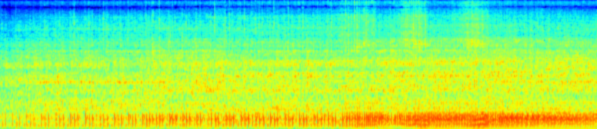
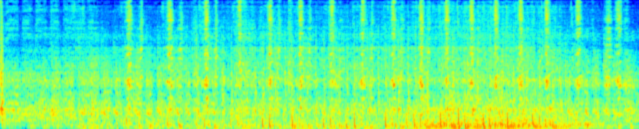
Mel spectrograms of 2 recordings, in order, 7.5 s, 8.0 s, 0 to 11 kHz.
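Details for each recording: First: 1964–67 Toyota Stout pickup, 3R four-cylinder, sitting since 1984, no original carburetor, running with over 60 psi oil pressure and no smoke: even quick firing, revs climb smoothly, no knock or rattle; normal running. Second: Toyota Stout pickup with 3R four-cylinder, abandoned since 1984, with no proper carburetor and gas poured in: the starter cranks at a steady rhythm of about 2.5 beats a second but never catches. Flooded engine; plugs fuel-soaked.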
